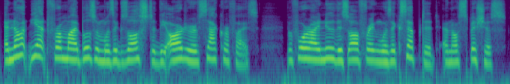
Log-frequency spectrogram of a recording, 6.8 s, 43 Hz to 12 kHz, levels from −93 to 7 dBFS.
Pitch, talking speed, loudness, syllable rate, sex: 215 Hz, 185 wpm, -18 LUFS, 5.7 syllables/s, female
